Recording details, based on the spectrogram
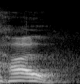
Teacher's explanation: ह तो पूरा बोलना है लेकिन ल आधा बोलना है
